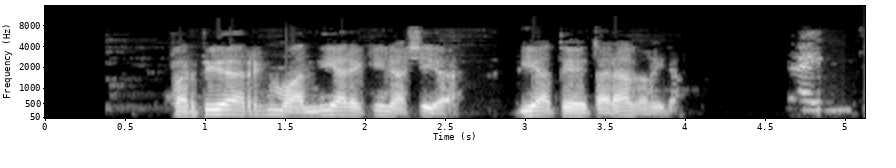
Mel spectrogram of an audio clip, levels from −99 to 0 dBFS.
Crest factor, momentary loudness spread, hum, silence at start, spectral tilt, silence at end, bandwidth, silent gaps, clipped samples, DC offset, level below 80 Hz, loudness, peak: 16 dB; 12 LU; none; 0.8 s; -6.5 dB/octave; 0.1 s; 7.8 kHz; 4.26-4.57 s; under 0.1%; under 0.1%; -60 dBFS; -15 LUFS; 0 dBFS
